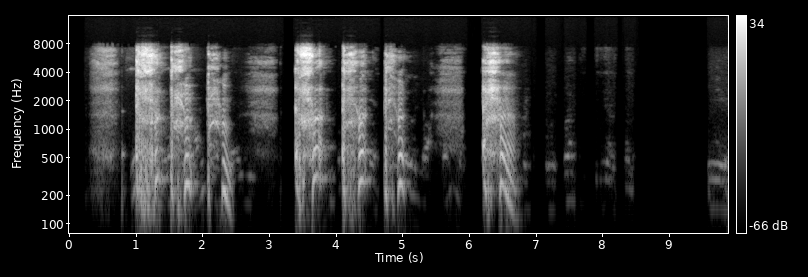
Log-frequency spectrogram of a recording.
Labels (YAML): expert_labels:
- quality: ok
  cough_type: dry
  dyspnea: false
  wheezing: false
  stridor: false
  choking: false
  congestion: false
  nothing: true
  diagnosis: upper respiratory tract infection
  severity: unknown
age: 60
gender: female
respiratory_condition: false
fever_muscle_pain: true
status: COVID-19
